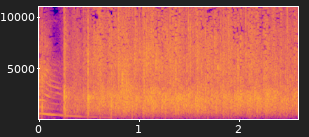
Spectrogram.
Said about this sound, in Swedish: en stor applåd till bruden för denna challenge!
